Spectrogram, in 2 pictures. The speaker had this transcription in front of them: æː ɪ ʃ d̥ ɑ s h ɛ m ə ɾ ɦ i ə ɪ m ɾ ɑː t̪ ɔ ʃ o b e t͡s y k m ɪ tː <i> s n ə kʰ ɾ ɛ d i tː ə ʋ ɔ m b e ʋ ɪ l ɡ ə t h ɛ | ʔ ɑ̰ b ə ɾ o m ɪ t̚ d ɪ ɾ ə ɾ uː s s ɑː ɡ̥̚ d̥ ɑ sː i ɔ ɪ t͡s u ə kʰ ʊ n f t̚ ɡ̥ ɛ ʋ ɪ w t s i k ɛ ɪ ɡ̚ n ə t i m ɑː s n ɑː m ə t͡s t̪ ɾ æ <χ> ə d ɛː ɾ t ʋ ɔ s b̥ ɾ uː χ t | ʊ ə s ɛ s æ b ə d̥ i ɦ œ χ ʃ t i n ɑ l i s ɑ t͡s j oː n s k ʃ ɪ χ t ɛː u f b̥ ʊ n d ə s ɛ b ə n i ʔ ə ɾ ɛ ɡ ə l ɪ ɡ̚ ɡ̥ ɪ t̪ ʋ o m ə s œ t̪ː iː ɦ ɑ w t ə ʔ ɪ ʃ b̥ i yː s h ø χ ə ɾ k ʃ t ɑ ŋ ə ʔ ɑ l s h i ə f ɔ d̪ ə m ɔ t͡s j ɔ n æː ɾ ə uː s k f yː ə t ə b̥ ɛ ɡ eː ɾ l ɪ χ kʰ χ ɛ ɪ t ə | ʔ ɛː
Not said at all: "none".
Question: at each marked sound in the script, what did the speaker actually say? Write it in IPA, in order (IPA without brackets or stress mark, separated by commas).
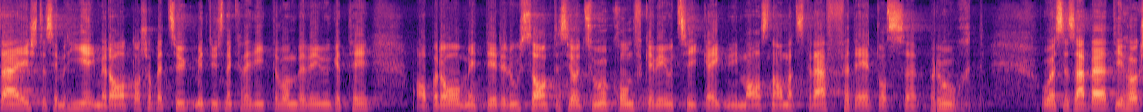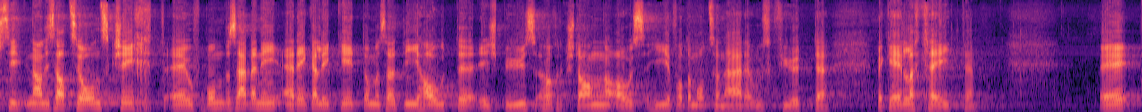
y, f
